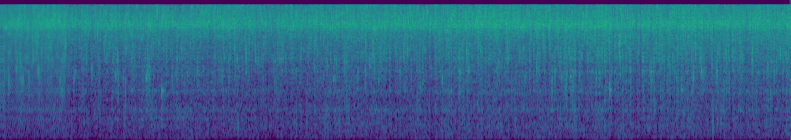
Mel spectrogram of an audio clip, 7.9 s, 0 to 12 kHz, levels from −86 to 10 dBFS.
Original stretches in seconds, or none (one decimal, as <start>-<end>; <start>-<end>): 0.7-7.9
